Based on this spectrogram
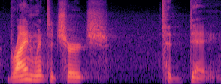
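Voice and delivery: "today" set apart after a pause, slow and low; stress on today. Shown as a demonstration. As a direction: hold back, then drop a deliberate, drawn-out "today". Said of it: "emphasize the different words differently".

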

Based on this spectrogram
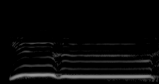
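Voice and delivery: high, sing-song call; sing-song yoo-hoo. Retold or imitated. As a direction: call out like checking if anyone is home. Calling out to God.

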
